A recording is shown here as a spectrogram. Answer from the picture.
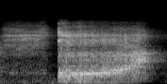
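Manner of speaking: rasping unvoiced high scream; high scream demo. Shown as a demonstration. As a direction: let out a thin rasping high shriek. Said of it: "but I'll give you my high".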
